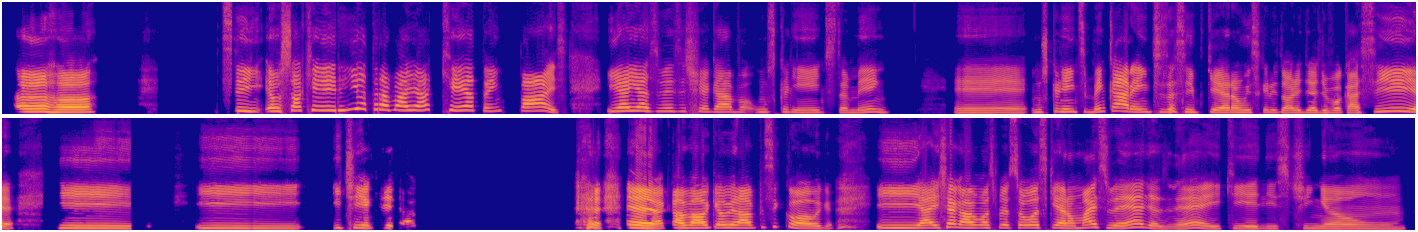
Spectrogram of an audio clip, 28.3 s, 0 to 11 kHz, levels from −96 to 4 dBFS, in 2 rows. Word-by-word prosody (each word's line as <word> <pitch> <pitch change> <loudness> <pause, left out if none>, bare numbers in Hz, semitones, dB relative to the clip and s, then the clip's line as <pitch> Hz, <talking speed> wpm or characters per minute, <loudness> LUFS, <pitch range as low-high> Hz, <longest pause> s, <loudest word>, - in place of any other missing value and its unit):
Aham. 255 -3 +7 1.3
Sim, 340 -5 -2
eu 325 +1 +2
só 380 -1 +1
queria 415 - 0
trabalhar 435 -3 +2
quieta, 410 -3 -1
em 335 +3 -7 0.2
paz. 350 -9 +2 0.4
E 330 0 -3
aí, 355 +1 +3
às 345 -3 +1
vezes, 315 0 -11
chegava 250 -4 -5
uns 245 0 -13
clientes 220 -3 -11
também, 220 +4 -8 0.7
eh, 195 0 -7
uns 230 0 -12
clientes 275 -2 -5
bem 260 +5 -5
carentes 260 -8 0
assim, 245 -2 -5
porque 230 +2 -12
era 220 0 +1
um 220 - -7
escritório 220 -2 -7
de 215 - -7
advocacia, 210 +9 -2 0.5
eh, 235 -2 -1 0.7
eh, 230 -3 -5 0.3
e 255 0 -7
tinha 255 -2 0
que 240 -1 -3
tra 445 - -8 1.9
É 265 -5 +8
é - - +12
acabava 260 +2 +5
que 290 - -4
eu 280 - +2
virava 265 -2 +3
psicóloga. 245 - -2 0.4
E 260 0 -1
aí, 260 +1 +3
chegavam 275 -4 +3
umas 270 0 -4
pessoas 275 0 -3
que 275 - -9
eram 235 -1 +2
mais 295 +5 0
velhas, 245 -2 -2
né, 210 +5 -3
e 195 0 -8
que 220 - -16
eles 200 +1 -8
tinham, 195 -4 -8
250 Hz, 120 wpm, -23 LUFS, 220-290 Hz, 1.9 s, é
